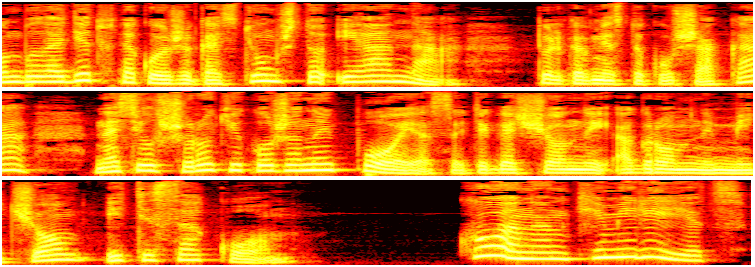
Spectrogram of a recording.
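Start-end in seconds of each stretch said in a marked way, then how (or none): 9.8-11.3 sudden outcry, pitched way up. A young woman calls to the giant following her tracks, exclaiming. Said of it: "воскликнула молодая женщина".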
